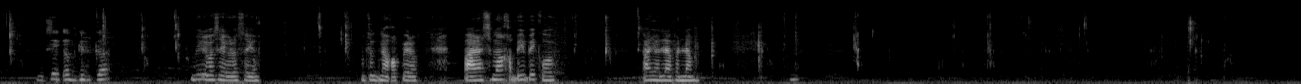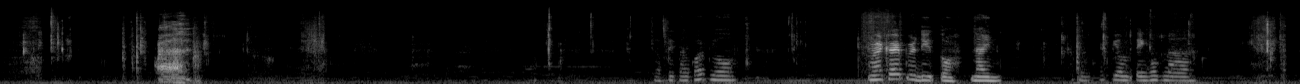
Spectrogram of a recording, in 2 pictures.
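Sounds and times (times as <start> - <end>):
chewing watermelon: 0.0 - 3.8, 5.4 - 22.1, 23.0 - 26.0.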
